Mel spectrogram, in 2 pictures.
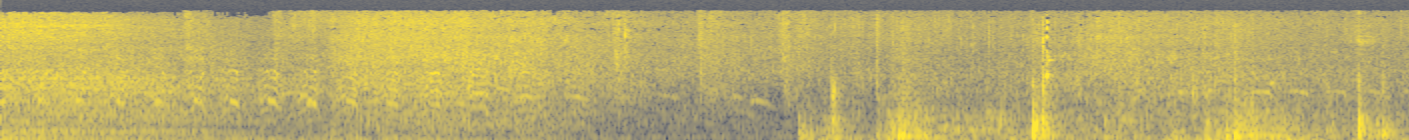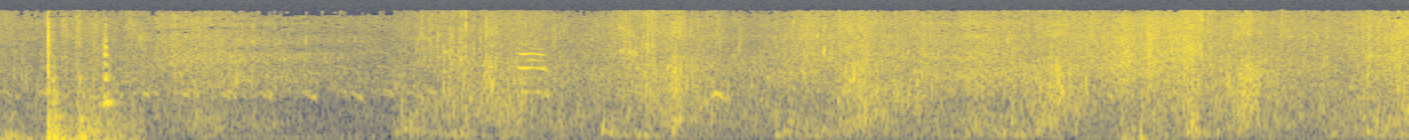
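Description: A boat engine rumbles steadily on open water during a boat tour from Bandar Turkaman Pier to Ashurada Island, with wind and splashing bursts rising in the middle, and a few honking calls, like geese, heard faintly.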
